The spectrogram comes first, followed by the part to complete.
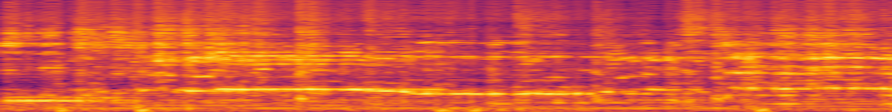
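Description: A live band playing guitars over a drum kit, with a long held lead note that slides down in pitch about two seconds in.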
